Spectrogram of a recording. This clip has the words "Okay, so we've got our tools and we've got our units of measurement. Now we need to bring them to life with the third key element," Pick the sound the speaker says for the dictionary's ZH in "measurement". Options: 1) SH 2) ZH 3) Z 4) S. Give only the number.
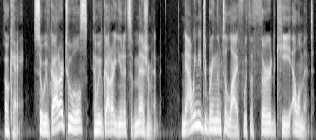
2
